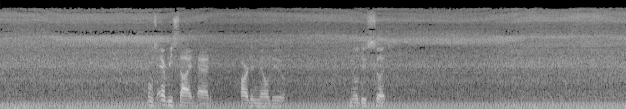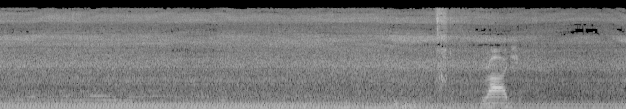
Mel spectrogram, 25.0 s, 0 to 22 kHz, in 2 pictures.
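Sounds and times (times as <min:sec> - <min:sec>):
pressure washer engine running: 0:00.0 - 0:25.0
high-pressure water spray hissing: 0:06.2 - 0:25.0.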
